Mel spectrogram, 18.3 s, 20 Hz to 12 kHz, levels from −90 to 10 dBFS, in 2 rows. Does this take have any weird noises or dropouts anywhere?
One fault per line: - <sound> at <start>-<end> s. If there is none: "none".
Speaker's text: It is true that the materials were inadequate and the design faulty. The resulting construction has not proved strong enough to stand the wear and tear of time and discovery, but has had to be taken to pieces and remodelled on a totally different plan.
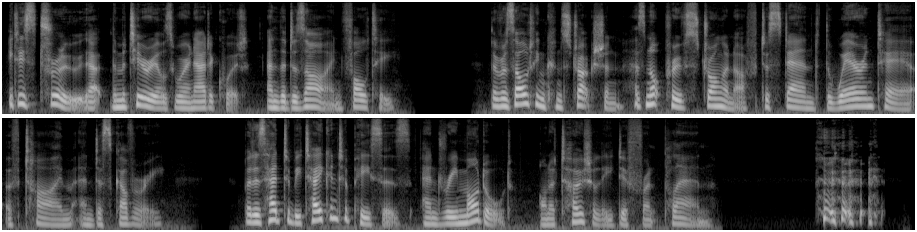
- laugh at 17.3-18.0 s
